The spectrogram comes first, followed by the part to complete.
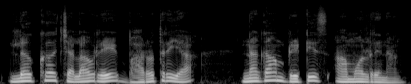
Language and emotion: Santali, neutral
